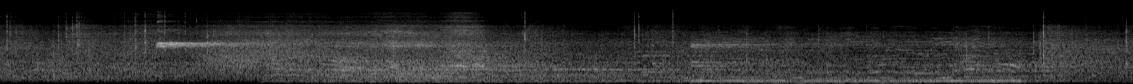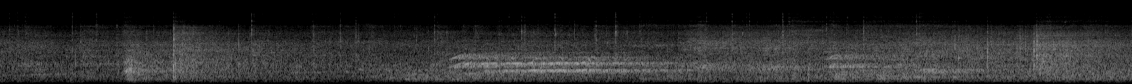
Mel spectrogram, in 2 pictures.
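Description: Sled blades scrape across the ice.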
